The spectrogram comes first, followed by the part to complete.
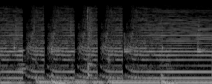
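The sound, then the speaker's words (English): A loud, deep horn blast holds steadily for about two seconds, its droning tone swelling slightly with a few brief pulses, with no voices present. “you know, a little foghorn action.”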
